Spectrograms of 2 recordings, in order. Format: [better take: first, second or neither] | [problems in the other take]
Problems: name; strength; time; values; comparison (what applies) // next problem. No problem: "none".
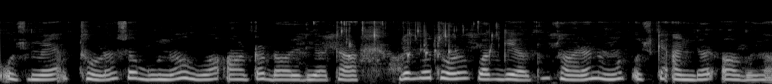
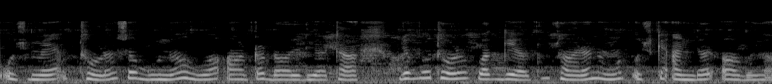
second | noise reduction (neural mask model Resemble Enhance denoiser)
